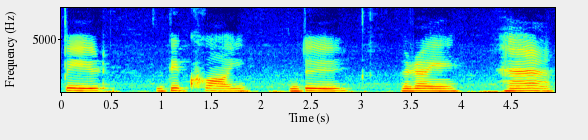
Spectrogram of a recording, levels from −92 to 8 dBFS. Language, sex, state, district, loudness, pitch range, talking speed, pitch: Hindi, male, Punjab, Fazilka, -12 LUFS, 215-230 Hz, 60 wpm, 225 Hz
